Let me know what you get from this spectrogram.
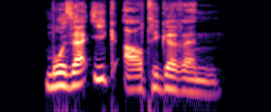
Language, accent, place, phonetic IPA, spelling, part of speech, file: German, Germany, Berlin, [mozaˈiːkˌʔaːɐ̯tɪɡəʁən], mosaikartigeren, adjective, De-mosaikartigeren.ogg
- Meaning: inflection of mosaikartig: 1. strong genitive masculine/neuter singular comparative degree 2. weak/mixed genitive/dative all-gender singular comparative degree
